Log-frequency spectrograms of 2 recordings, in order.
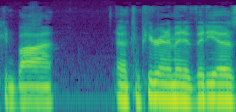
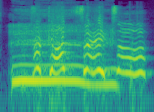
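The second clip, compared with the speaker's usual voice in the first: mock crying; 4 dB louder, much slower than usual. Joins the mock crying bit.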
